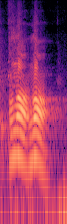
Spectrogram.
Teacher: You can find it is a nasal to the soft palate.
